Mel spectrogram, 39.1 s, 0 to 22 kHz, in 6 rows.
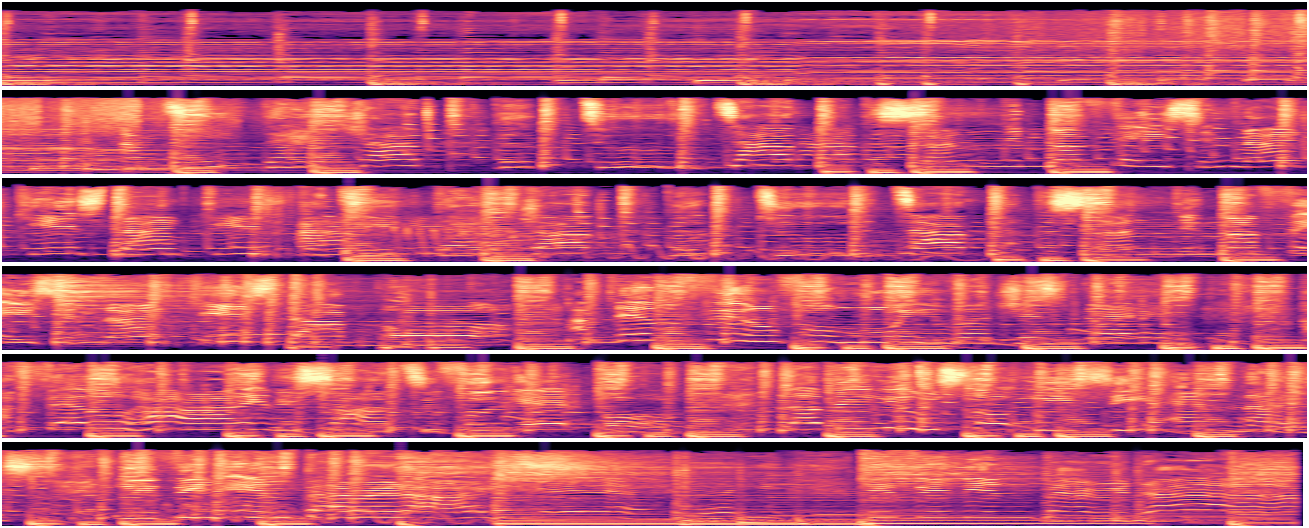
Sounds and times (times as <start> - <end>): Music of Africa: 0.0 - 39.1.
